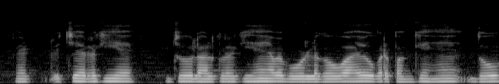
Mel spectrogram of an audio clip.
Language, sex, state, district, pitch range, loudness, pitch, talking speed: Hindi, male, Uttar Pradesh, Jalaun, 130-135 Hz, -21 LUFS, 135 Hz, 215 wpm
